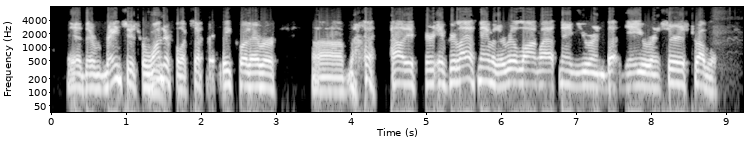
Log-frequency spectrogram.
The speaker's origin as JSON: {"language": "English", "country": "United States", "said": "In fact, I've been on four teams now, and I'm American that's never been on a losing team"}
